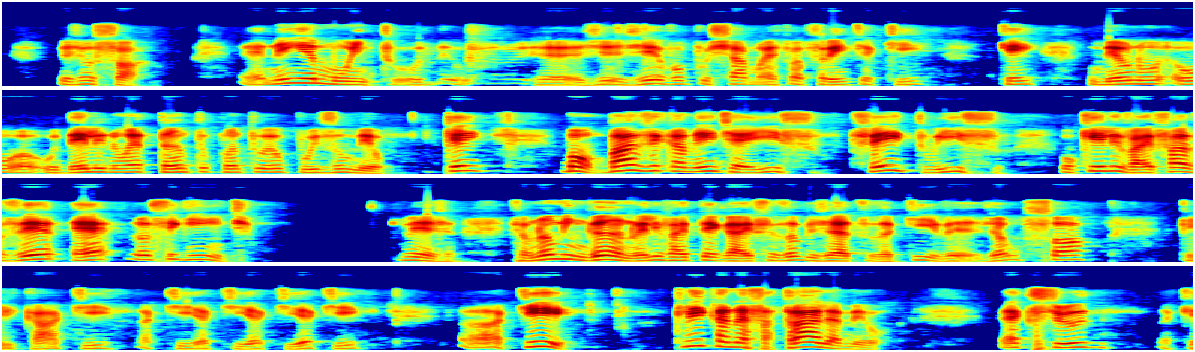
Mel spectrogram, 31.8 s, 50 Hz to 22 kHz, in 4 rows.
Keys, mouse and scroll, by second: 0.1 alt+middle click, 11.3 middle click.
